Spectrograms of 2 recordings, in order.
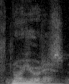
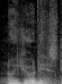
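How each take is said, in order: First: Susurrado y más suave, íntimo; susurro. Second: Said in the usual way. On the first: Acted. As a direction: dilo en un susurro, como un secreto. Repite el consuelo susurrando. (Jesús susurra a la viuda: susurro tierno)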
